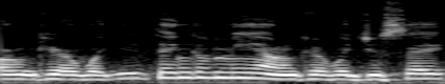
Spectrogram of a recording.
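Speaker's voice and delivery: ordinary delivery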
